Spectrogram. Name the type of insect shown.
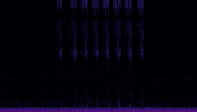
orthopteran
